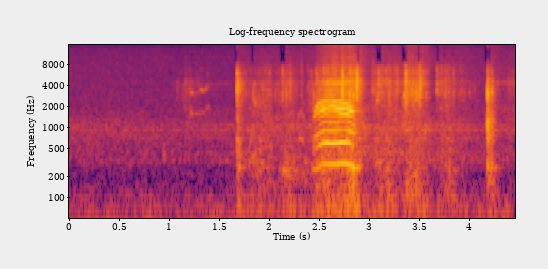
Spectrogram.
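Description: A single short pitched vocal sound, about half a second long with a wavering pitch, about two and a half seconds in, preceded by a sharp click.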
